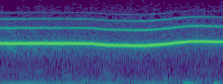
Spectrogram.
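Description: Electronic dance music in a beatless break: a single high synthesizer tone is held, sagging slightly in pitch and rising back near the end.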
